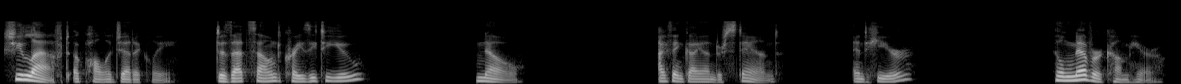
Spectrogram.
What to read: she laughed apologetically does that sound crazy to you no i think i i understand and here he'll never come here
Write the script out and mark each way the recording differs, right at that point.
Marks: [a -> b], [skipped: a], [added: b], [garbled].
she laughed apologetically does that sound crazy to you no i think i [skipped: i] understand and here he'll never come here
